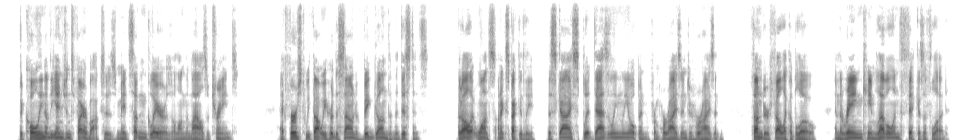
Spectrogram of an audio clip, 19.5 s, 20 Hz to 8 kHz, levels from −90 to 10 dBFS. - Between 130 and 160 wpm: No, average, 180 wpm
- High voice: No, very low, 90 Hz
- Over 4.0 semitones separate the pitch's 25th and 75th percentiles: Yes, average, 4.6 semitones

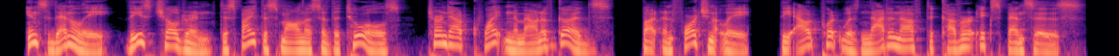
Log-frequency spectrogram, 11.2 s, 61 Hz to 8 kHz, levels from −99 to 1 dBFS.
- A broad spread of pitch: Yes, wide, 8.4 semitones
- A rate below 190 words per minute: Yes, average, 140 wpm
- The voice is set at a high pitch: No, low, 110 Hz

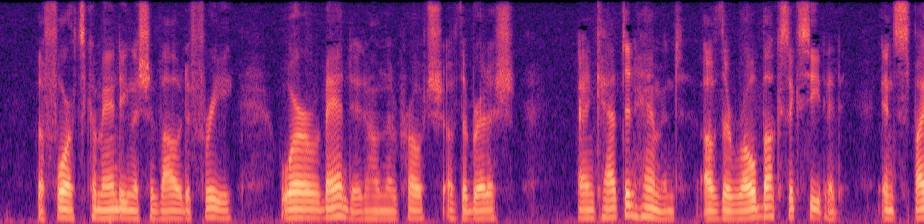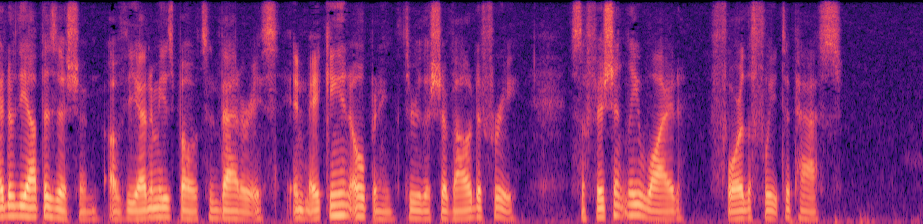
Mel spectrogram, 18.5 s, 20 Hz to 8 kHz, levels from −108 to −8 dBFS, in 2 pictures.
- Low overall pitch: Yes, low, 105 Hz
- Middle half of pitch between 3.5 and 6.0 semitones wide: No, average, 3.0 semitones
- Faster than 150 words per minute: Yes, average, 160 wpm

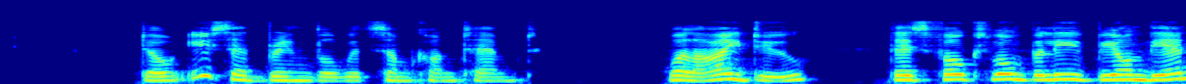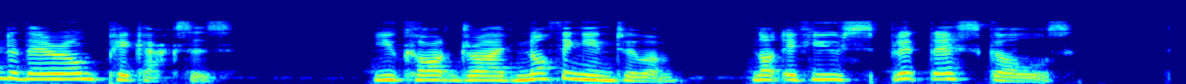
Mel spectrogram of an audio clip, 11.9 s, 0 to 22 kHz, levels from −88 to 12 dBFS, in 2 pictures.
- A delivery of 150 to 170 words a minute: Yes, average, 165 wpm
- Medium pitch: No, high, 215 Hz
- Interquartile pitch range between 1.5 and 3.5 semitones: No, average, 3.9 semitones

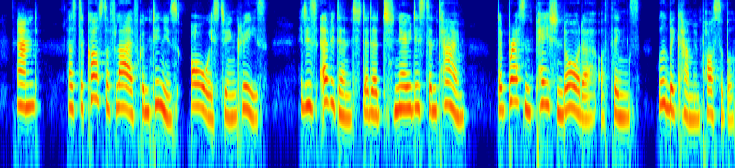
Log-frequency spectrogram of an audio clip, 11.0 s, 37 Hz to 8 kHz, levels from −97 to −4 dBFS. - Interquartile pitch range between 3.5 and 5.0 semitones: Yes, average, 4.3 semitones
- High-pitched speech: Yes, high, 245 Hz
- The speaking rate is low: No, average, 145 wpm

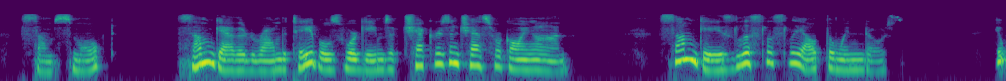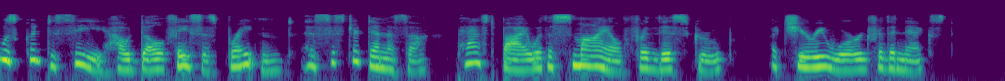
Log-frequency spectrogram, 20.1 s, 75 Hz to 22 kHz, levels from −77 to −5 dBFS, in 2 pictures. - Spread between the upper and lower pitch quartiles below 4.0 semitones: No, wide, 5.5 semitones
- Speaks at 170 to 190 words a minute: No, average, 145 wpm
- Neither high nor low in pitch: Yes, medium, 180 Hz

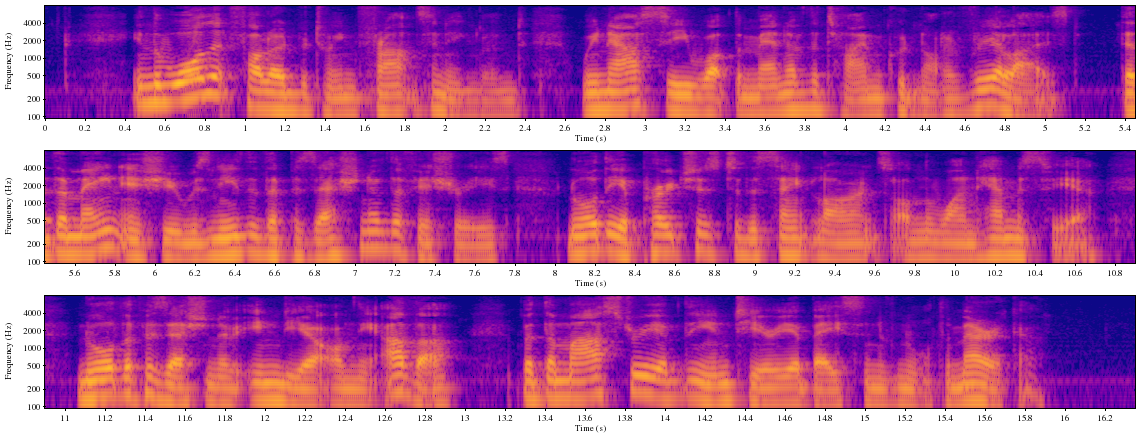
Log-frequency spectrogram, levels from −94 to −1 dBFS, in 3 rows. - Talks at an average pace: No, fast, 225 wpm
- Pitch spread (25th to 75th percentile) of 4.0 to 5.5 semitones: Yes, average, 4.5 semitones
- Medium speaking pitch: No, low, 120 Hz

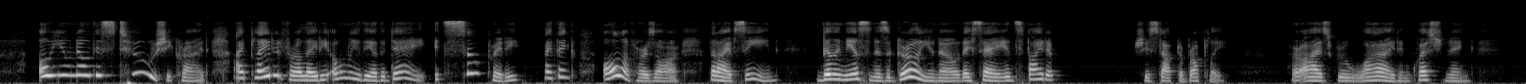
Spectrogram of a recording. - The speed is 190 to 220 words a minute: Yes, fast, 205 wpm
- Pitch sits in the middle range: No, high, 195 Hz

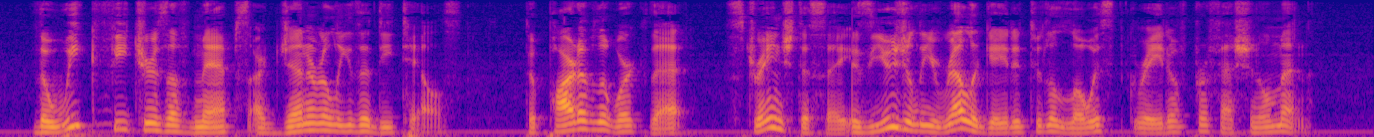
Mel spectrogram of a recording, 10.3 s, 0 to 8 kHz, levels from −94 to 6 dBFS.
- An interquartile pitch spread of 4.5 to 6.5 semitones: No, average, 3.8 semitones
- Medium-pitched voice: No, low, 120 Hz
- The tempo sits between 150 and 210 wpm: Yes, average, 165 wpm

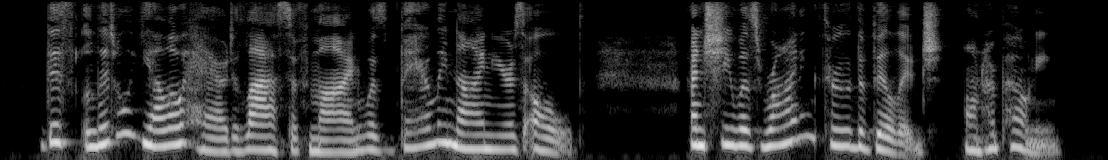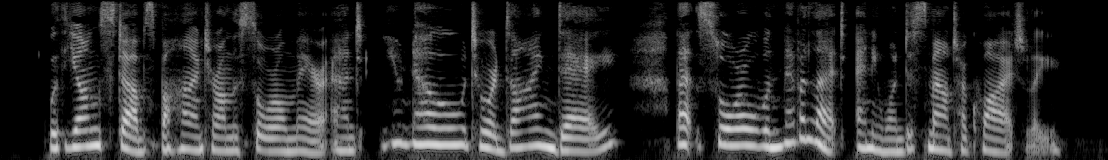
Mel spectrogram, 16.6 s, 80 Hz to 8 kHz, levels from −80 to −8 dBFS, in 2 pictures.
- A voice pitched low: No, high, 235 Hz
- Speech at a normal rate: Yes, average, 170 wpm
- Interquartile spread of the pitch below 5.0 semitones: No, average, 5.3 semitones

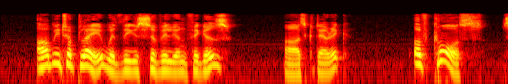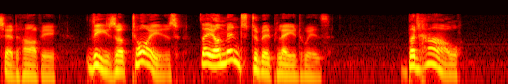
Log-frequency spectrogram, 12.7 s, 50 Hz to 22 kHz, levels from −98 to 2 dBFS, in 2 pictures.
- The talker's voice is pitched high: No, low, 135 Hz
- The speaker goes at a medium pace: No, slow, 125 wpm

